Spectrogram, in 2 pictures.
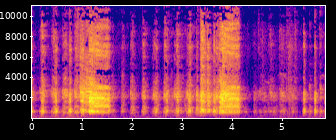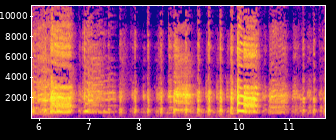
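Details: Fighting cocks: a string of choppy clucks broken by several loud, harsh, drawn-out crowing bursts about a second long, with short quiet gaps between.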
